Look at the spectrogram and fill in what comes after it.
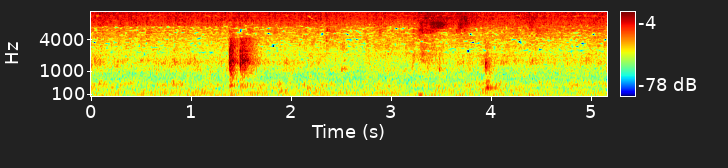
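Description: Sliced onions and tomatoes sizzling in butter in a frying pan as cashews are dropped in and stirred with a spatula: a steady high hiss, with a brief knock about a second and a half in.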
